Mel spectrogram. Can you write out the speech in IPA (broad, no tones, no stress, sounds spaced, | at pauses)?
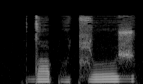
dˤ a p o̤ t͡ɕ o ʒ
